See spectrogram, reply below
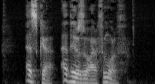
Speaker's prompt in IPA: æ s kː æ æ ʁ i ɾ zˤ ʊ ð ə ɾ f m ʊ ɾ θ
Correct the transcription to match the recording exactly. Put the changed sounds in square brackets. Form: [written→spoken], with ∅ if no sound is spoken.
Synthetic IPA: æ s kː æ æ [ʁ→ð] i ɾ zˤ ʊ [ð→ʁ] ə ɾ [f→θ] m ʊ ɾ θ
